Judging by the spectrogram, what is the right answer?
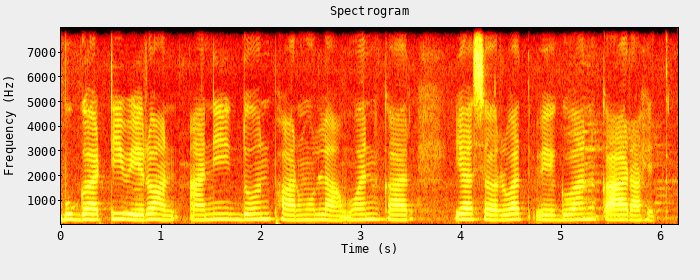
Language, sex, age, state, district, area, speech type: Marathi, female, 30-45, Maharashtra, Wardha, rural, read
